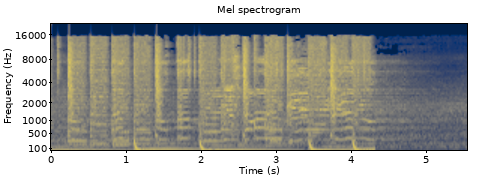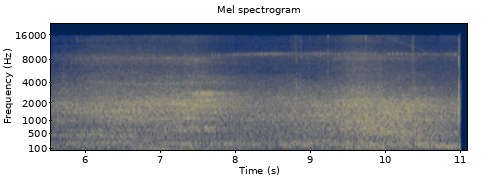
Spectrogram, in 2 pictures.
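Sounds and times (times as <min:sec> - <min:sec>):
road traffic hum: 0:00.0 - 0:11.0.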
